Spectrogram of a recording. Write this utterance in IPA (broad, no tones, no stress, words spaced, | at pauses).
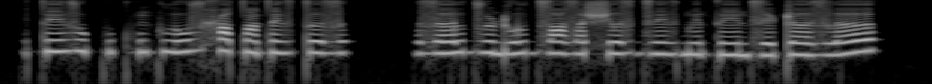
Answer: tẽzokʷəkʷʰẽkʷ lozxe tˤə̃tẽztəz | zɜld͡zõ ɖold͡zɜzˤə ʃəzd͡zẽzbẽ t̪ẽd͡ze ʈɜzlɜ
